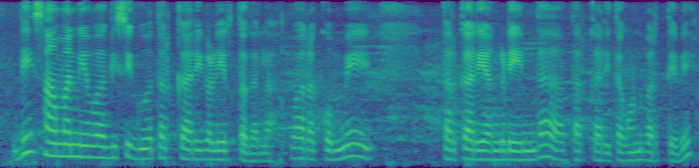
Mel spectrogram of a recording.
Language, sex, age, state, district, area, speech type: Kannada, female, 45-60, Karnataka, Dakshina Kannada, rural, spontaneous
